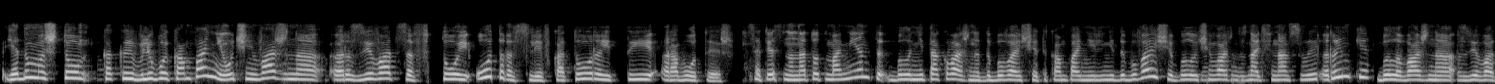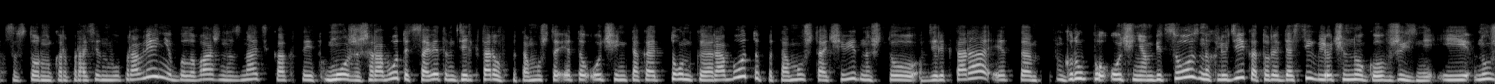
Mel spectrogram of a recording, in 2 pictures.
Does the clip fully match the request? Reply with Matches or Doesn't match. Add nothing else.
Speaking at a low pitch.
Doesn't match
